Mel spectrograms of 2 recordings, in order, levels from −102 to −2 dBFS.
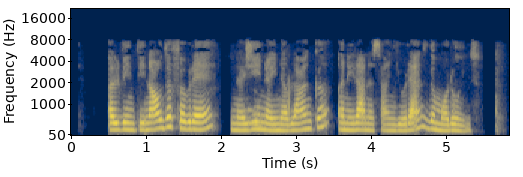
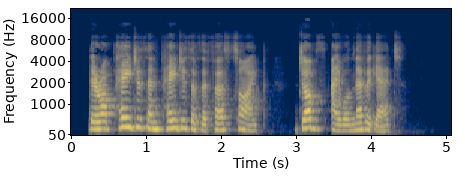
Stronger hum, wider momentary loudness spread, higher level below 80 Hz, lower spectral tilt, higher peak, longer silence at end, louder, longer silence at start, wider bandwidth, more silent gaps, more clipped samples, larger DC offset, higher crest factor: neither; about the same, 8 LU vs 9 LU; first, -60 dBFS vs -70 dBFS; first, -6.5 dB/octave vs -5 dB/octave; about the same, -2 dBFS vs -2 dBFS; second, 0.15 s vs 0.7 s; first, -16 LUFS vs -20 LUFS; first, 0.5 s vs 0.25 s; second, 8.2 kHz vs 9.2 kHz; first, 5.51-5.63 s vs none; neither; neither; about the same, 14 dB vs 18 dB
